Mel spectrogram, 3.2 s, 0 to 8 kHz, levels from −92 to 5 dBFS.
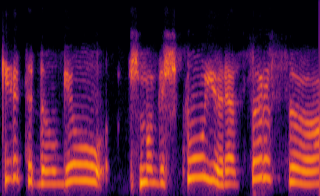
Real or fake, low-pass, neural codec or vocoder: fake; 7.2 kHz; codec, 44.1 kHz, 7.8 kbps, DAC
